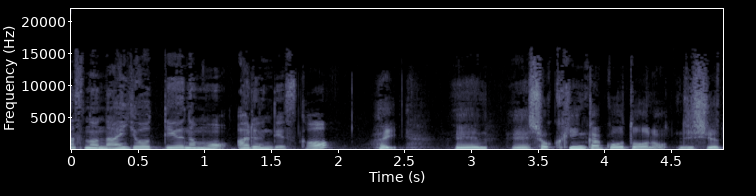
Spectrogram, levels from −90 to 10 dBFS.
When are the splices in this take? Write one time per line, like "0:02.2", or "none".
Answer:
0:03.1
